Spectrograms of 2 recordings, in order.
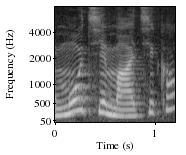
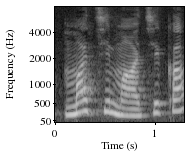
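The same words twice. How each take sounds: First: "mathématiques" Russian-style, opening on "mo"; wrong first vowel. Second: "mathématiques" Russian-style, opening on "ma"; Russian pronunciation. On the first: Teacher reads out the option that fails, wrong first vowel. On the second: Teacher tries the likelier option, Russian pronunciation. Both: Shown as a demonstration. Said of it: "ça va pas".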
